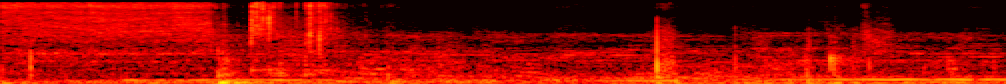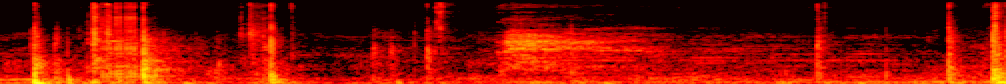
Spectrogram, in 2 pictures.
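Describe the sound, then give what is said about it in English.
Water runs and splashes in short bursts as a glass is filled again with cold water indoors, with clinks and clatter mixed into a busy background and faint music underneath. “We might hear some music as I'm filling up my glass again with cold water.”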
